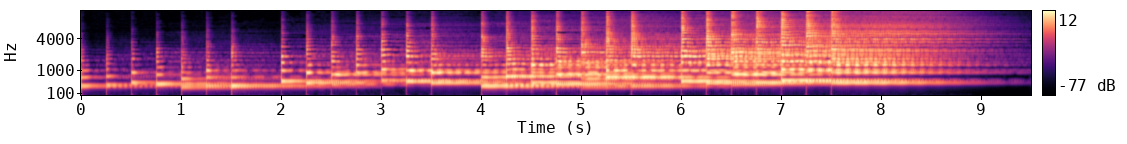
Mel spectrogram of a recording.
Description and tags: Short little tune made in Ableton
